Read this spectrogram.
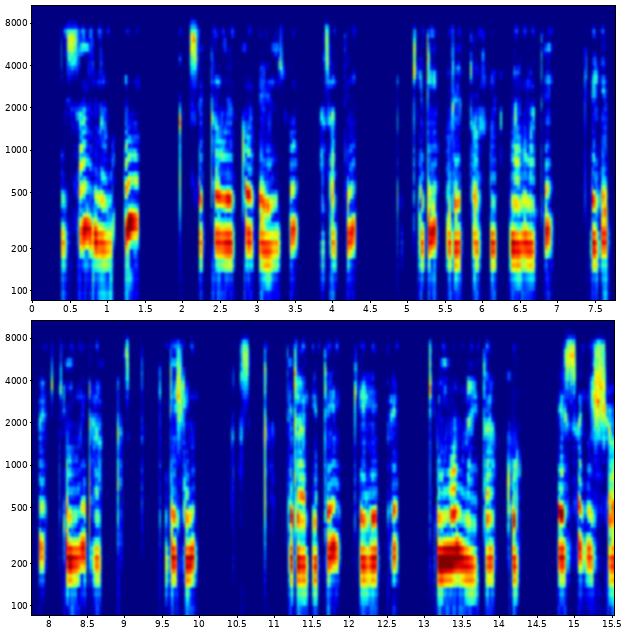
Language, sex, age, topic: Gamo, female, 25-35, government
